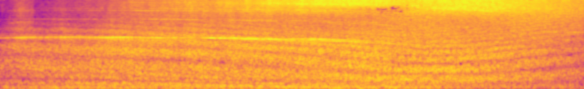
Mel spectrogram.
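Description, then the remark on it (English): A loud, steady roar of an airplane's jet engines as the aircraft, bound for Tanzania, flies overhead, a broad rushing drone with a faint whine shifting in pitch, and no voices. “So basically, hopped on a plane to Tanzania like a week later.”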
